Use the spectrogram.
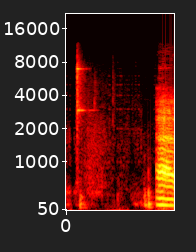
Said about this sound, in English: Oh, shit, I dropped my dice.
